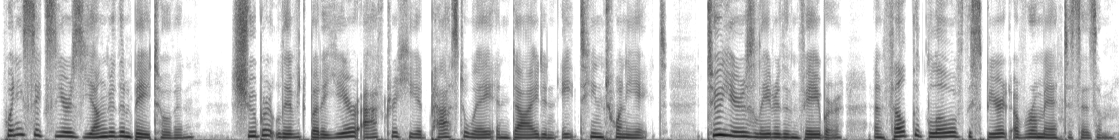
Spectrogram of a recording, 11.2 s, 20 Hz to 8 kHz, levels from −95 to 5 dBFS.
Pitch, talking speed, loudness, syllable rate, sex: 200 Hz, 195 wpm, -18 LUFS, 5.3 syllables/s, female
